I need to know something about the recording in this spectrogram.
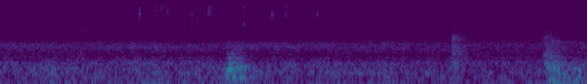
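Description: Fingers rub grains in a small glass bowl.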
